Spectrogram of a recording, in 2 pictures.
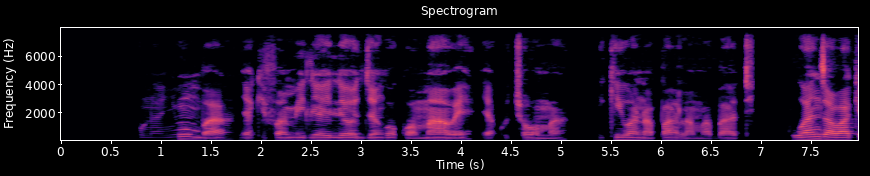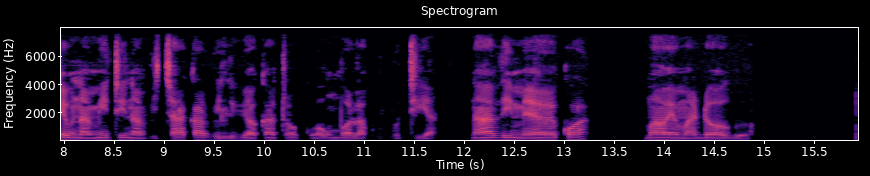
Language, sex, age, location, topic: Swahili, male, 25-35, Nairobi, finance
